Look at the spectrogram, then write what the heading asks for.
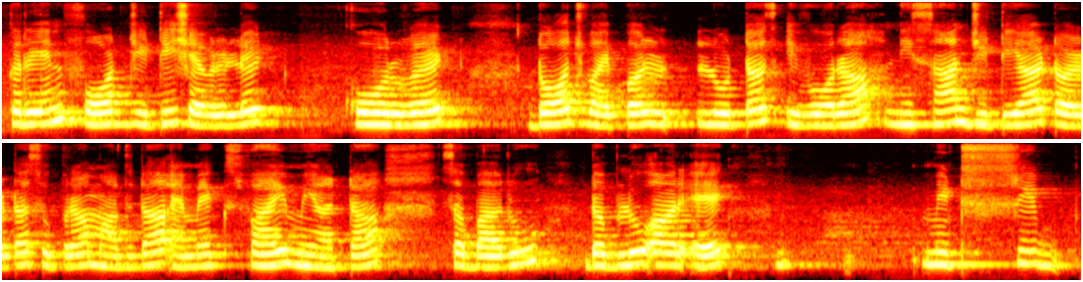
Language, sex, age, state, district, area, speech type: Goan Konkani, female, 18-30, Goa, Murmgao, urban, spontaneous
